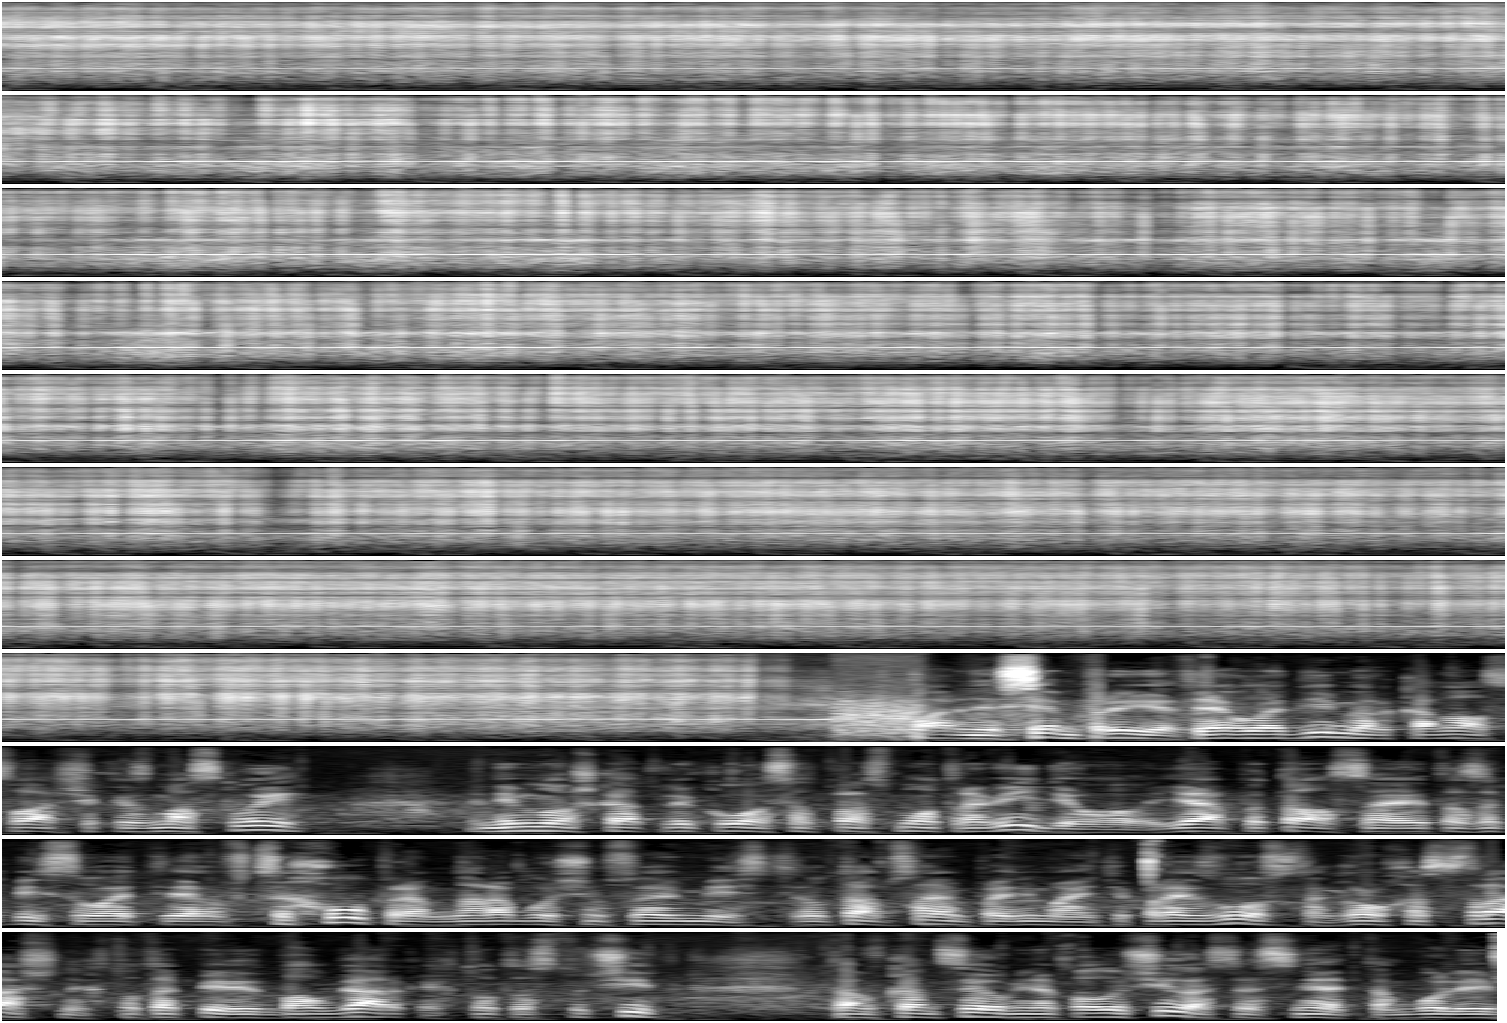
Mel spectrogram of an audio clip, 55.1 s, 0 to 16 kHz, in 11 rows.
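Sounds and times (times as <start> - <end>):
welding arc hissing: 0.0 - 38.3
high whine: 0.0 - 43.4.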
